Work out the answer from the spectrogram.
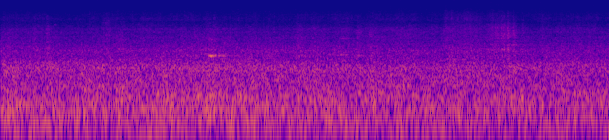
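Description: Empty coal hopper cars of a freight train rolling past, a steady rumble of steel wheels on rail, with one short high squeak about two seconds in.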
